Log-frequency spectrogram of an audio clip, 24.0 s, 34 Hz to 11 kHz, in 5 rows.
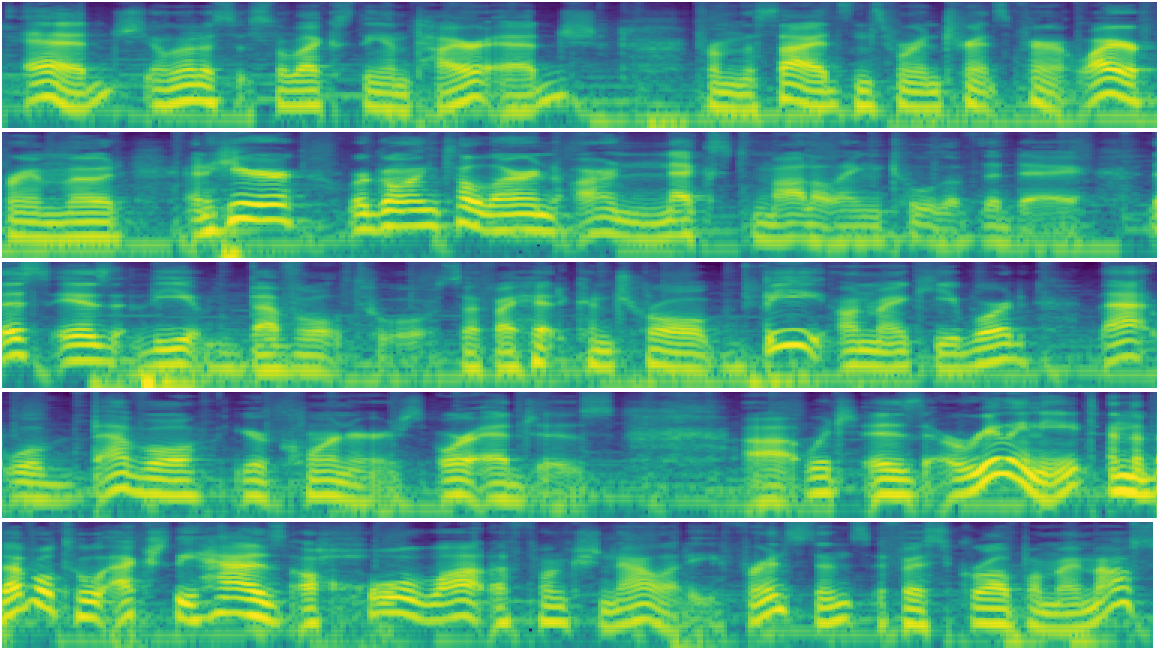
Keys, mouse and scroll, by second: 1.7 middle click, 2.2 KP_3, 2.8 shift+middle click, 3.0-3.7 scroll up 2, 3.8 shift+middle click, 12.6 ctrl+b, 23.0-24.0 scroll up 5.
